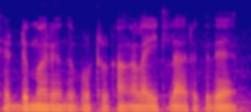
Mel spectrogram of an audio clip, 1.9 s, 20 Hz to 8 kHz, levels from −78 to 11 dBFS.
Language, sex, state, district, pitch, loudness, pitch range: Tamil, male, Tamil Nadu, Namakkal, 95 Hz, -17 LUFS, 95-100 Hz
